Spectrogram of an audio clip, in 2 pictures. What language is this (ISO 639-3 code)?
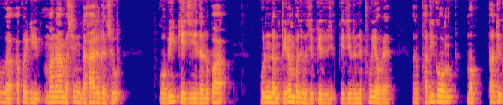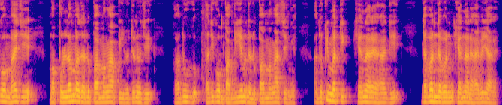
mni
